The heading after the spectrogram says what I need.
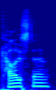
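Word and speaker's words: Khalistan: of based off kill i think you pronounce it kalistan which is like uh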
